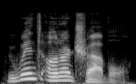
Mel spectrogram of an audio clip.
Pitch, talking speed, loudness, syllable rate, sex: 160 Hz, 220 wpm, -15 LUFS, 5.0 syllables/s, male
